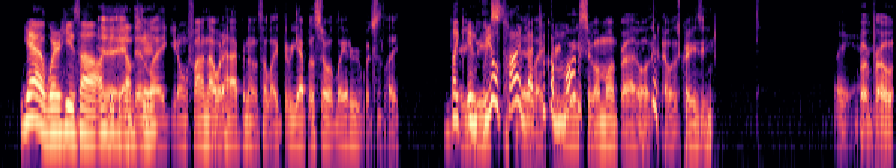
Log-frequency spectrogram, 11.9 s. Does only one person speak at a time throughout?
No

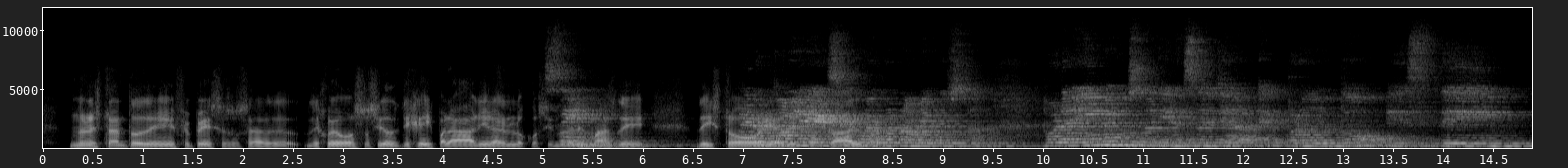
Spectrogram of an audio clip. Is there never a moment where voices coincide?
No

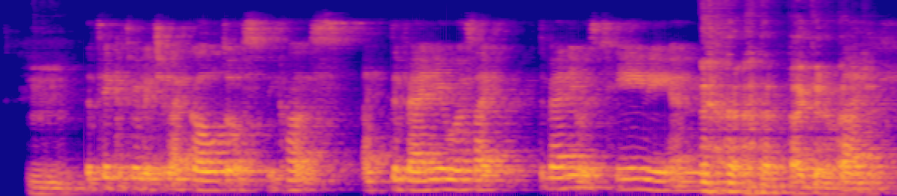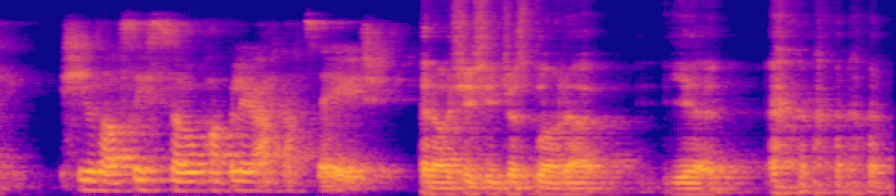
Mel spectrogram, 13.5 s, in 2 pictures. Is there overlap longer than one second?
No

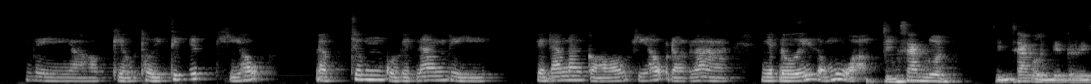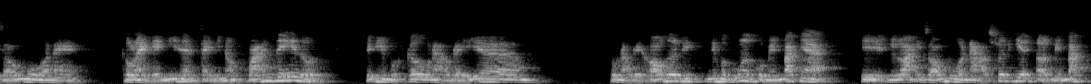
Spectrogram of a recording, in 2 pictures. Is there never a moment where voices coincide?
Yes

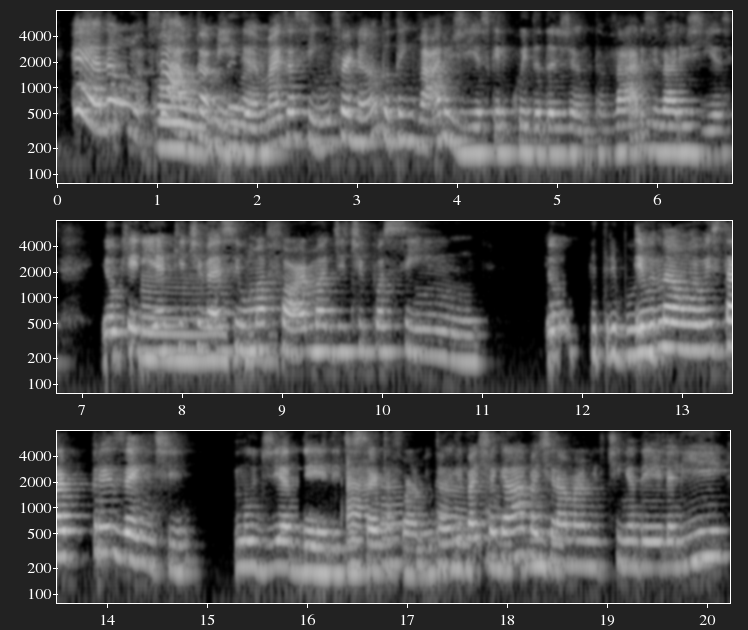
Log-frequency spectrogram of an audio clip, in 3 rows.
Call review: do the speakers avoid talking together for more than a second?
No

